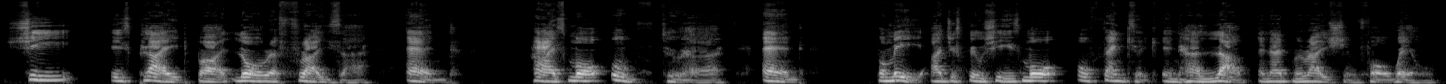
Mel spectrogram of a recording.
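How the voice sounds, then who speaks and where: Low-pitched, slightly husky woman reviewing films. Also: animated, slow, darkish tone. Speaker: film reviewer. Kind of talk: personal movie review to camera.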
